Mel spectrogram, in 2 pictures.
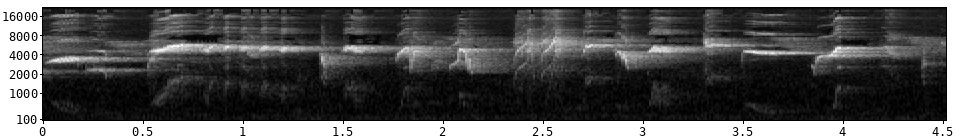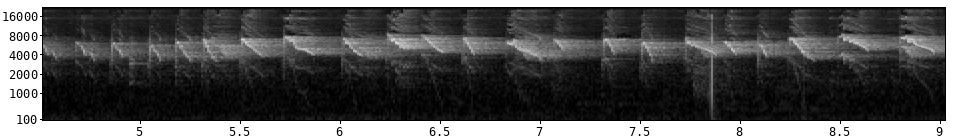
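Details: High twittering ngriwik ngebren song of a prenci white-eye: rapid chirps and warbled trills running together without a break, about two notes a second in the steadier later stretch, with one brief click.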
